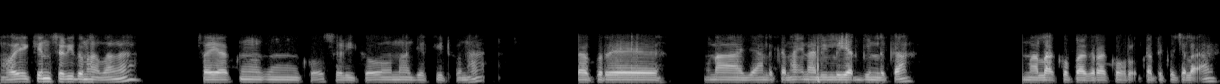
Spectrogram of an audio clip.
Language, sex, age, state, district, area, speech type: Santali, male, 45-60, Odisha, Mayurbhanj, rural, conversation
